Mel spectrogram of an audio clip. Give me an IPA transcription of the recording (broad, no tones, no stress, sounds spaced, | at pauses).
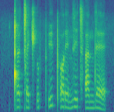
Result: ǃ œ ǀ ɛ t͡ʃʼ u f pʼ y pʼ ɔ ɾ e n z i t͡sʼ a n d ɛ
